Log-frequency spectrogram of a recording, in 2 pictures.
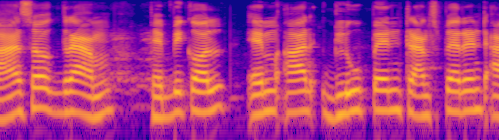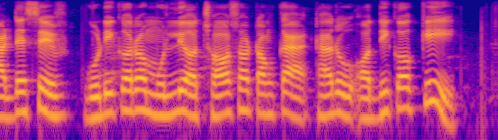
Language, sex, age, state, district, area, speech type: Odia, male, 30-45, Odisha, Cuttack, urban, read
